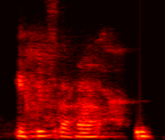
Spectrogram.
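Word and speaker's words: افتح: Kalau ini? Iftah. Ini adalah ainul fi'li. Ya, ainul fi'linya di sini huruf ra dan di sini huruf ta. Ini ru, u, di sini ta, makanya iftah.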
